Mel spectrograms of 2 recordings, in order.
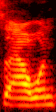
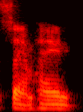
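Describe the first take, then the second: First: The word is given its Irish pronunciation. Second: The word is read out letter by letter. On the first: The speaker calls it right. "it's a Celtic word" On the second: The speaker calls it wrong. "is not how you pronounce it"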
